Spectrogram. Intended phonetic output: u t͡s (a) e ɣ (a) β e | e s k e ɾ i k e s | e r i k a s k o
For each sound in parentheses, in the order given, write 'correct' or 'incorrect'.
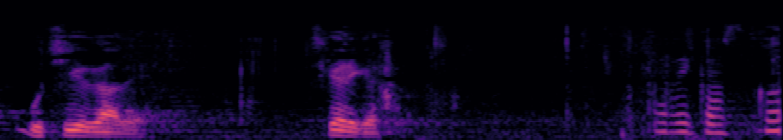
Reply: incorrect, correct

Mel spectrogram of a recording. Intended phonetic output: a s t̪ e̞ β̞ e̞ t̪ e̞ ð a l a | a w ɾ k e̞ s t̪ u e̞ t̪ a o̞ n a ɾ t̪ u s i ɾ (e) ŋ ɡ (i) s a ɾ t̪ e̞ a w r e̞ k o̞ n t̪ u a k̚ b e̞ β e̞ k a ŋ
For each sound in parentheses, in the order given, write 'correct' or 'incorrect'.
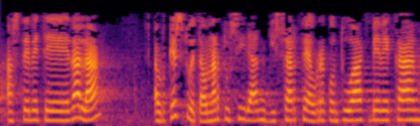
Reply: correct, correct

